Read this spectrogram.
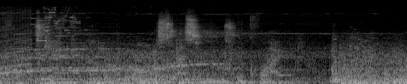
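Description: Puffs of smoke burst with soft whooshes.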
